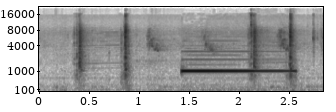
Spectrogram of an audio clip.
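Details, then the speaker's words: 2002 Dodge Ram 1500, no-crank complaint, key turned: a single soft click and door chime with no cranking; starter suspected. "I don't know if you guys could hear that but I just got a single click try it again"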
